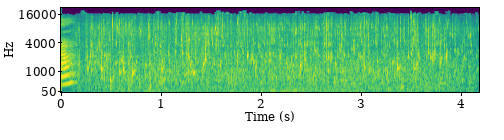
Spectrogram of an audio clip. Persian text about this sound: چه جالب درست میگی ما تو فارسی به این صدا میگیم چک چک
